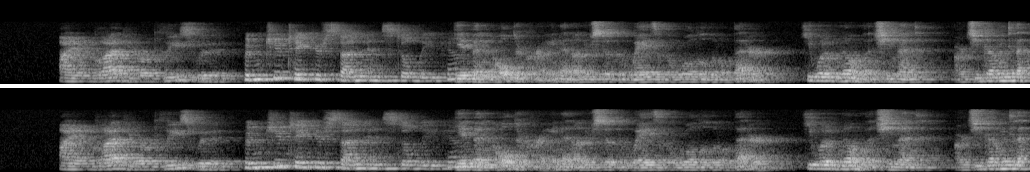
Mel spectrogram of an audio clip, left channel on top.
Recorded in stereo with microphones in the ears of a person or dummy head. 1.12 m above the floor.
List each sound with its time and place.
0.6 s a woman speaking: 20° left (ahead or behind), 2.0 m; by 2.3 s 35° right (ahead or behind), 0.8 m
2.4 s a woman speaking: 35° left (ahead or behind), 0.6 m
4.5 s a man speaking: 75° left (ahead or behind), 1.5 m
